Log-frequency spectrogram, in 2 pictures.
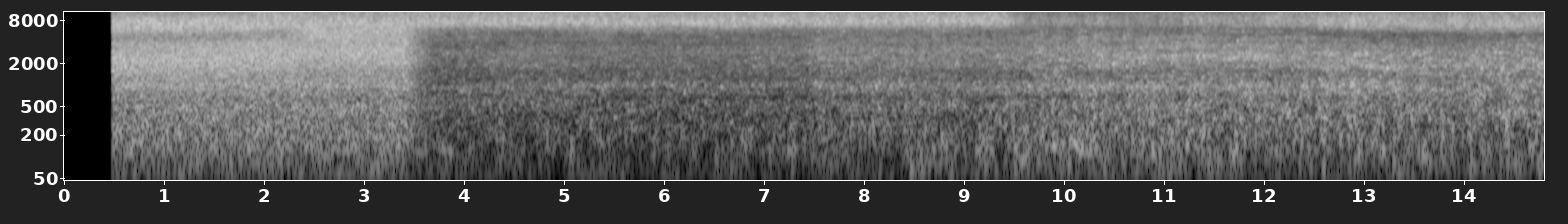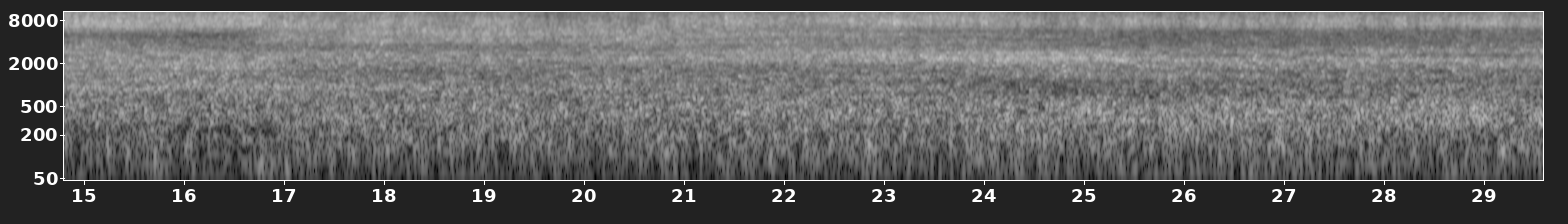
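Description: Swollen, muddy creek in flood rushing over rapids: a steady, loud rush of water, loudest for the first three seconds and a little quieter after.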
